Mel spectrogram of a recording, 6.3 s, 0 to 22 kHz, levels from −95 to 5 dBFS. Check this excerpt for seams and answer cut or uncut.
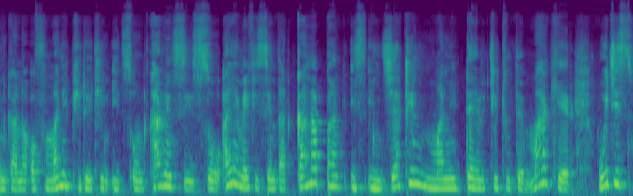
uncut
